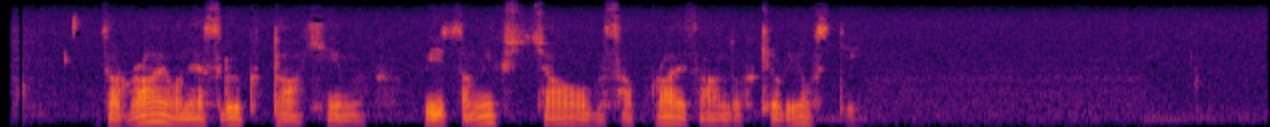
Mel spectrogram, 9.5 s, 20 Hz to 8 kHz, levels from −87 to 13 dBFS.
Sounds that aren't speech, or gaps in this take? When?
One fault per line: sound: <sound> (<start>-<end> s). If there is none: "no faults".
no faults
